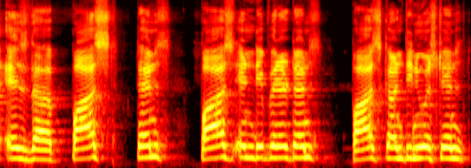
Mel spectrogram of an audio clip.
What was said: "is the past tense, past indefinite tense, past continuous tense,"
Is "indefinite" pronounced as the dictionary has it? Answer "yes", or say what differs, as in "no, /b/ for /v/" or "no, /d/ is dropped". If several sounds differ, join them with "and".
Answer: no, /p/ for /f/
